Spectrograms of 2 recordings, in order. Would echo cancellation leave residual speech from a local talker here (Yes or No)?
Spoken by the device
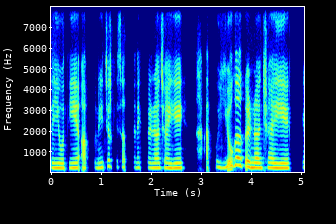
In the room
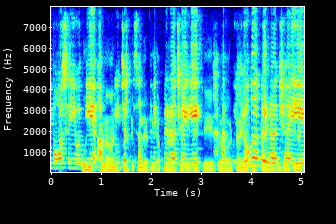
Yes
